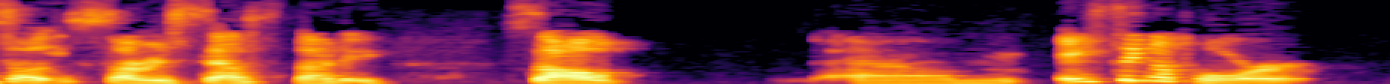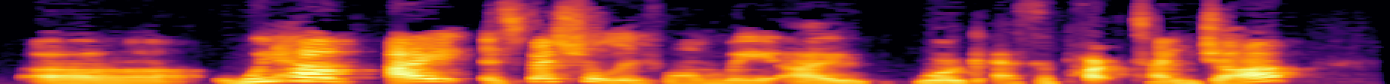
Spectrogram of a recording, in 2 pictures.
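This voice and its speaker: A woman with a Vietnamese accent speaks at a fairly slow pace in a fairly high pitch, her intonation lively and her loudness swinging widely, on a dry, close recording with no echo. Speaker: business school alumna. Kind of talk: online interview. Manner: halting.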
